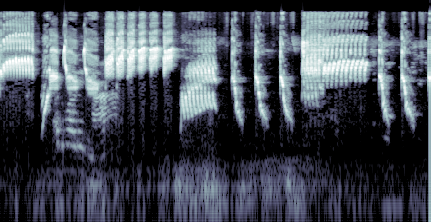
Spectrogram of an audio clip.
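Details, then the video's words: Asian pied starling master song used to train cage birds, a rapid, varied run of harsh buzzy bursts, steep falling whistles and chattering notes, loud and close with no other sounds. "Guru vocal Jalak Suren Gacor"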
